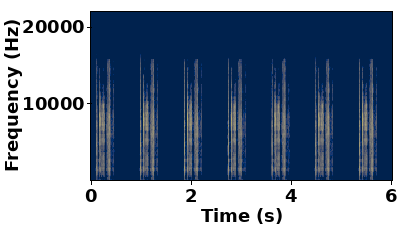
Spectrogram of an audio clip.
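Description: Camera shutter sound effect, repeated seven times at about one a second. Each is a quick cluster of clicks, with dead silence in between.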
